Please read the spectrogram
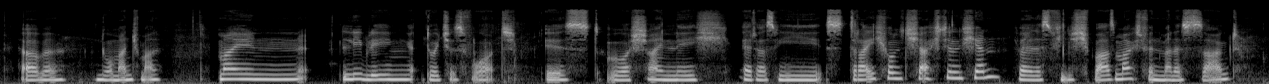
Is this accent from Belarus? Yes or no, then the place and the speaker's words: no; England, United Kingdom; German is a second language; ich komme aus England. Ich war in 1997 geboren, deshalb bin ich noch relativ jung.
